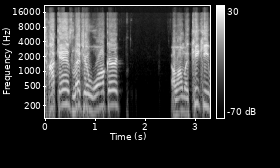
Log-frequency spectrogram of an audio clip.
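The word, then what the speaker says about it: Jaquez: I've been saying her name wrong for the last two years, and I apologize for that. It's Hakez Ledger Walker along with Kiki Rice, Giana Neepkins,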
